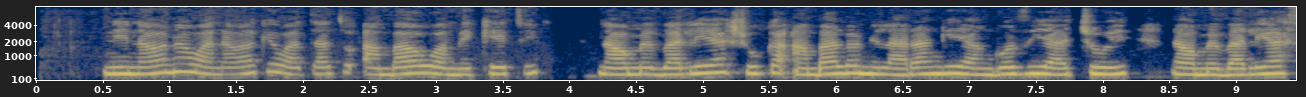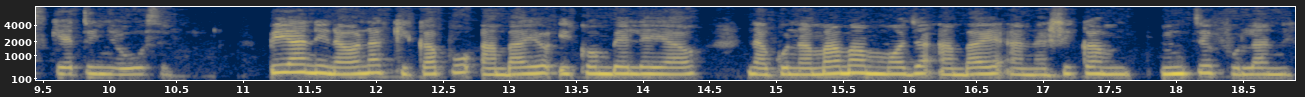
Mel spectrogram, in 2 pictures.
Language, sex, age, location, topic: Swahili, female, 18-24, Nakuru, health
